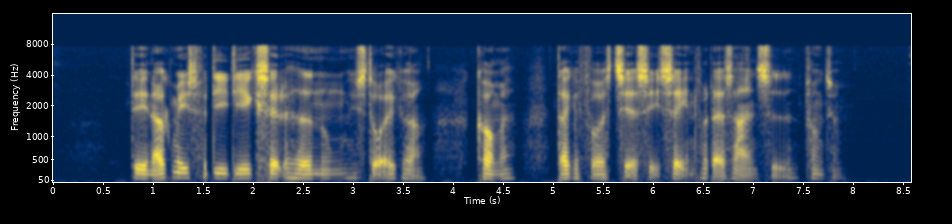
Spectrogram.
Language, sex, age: Danish, male, 22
